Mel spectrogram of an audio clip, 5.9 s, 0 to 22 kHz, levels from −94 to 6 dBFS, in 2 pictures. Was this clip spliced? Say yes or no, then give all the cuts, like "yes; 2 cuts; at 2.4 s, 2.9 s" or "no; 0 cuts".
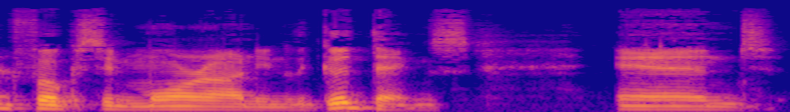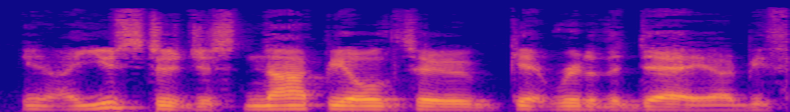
yes; 1 cut; at 3.0 s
